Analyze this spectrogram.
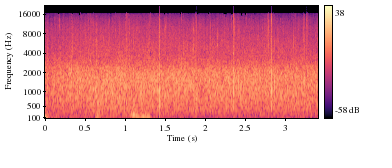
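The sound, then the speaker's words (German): Steady applause from a crowd fills the whole stretch, a dense wash of many hands clapping at an even loudness with a few sharper claps popping out. “Also das fand ich echt einen Applaus wert.”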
